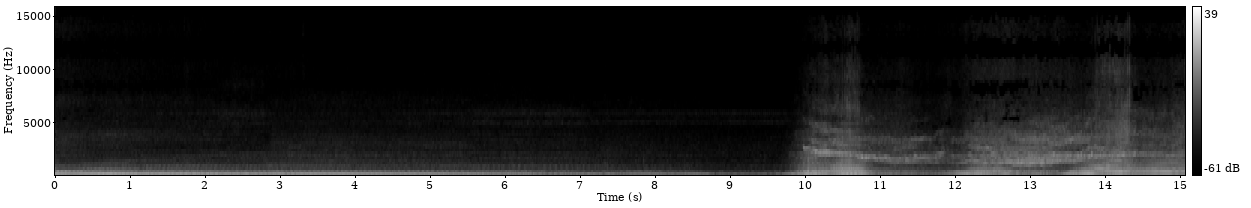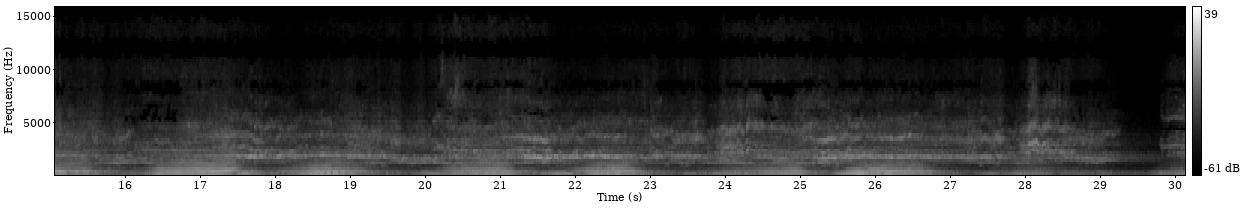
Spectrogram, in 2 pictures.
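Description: Dodge Charger Scat Pack's 392 Hemi V8 runs at a steady low note for about nine seconds, then revs hard about ten seconds in. Through the donuts its pitch rises and falls every couple of seconds under a continuous tire squeal, which stops just before the end.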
